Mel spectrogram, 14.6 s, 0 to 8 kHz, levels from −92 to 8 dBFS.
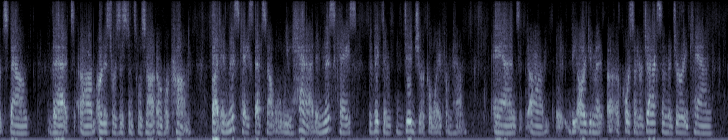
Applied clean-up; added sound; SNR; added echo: neural separator model SepFormer DNS4.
